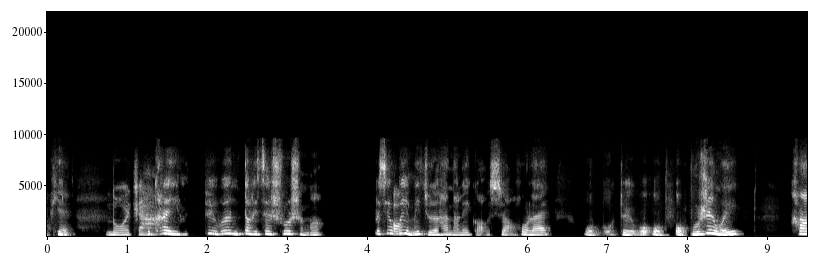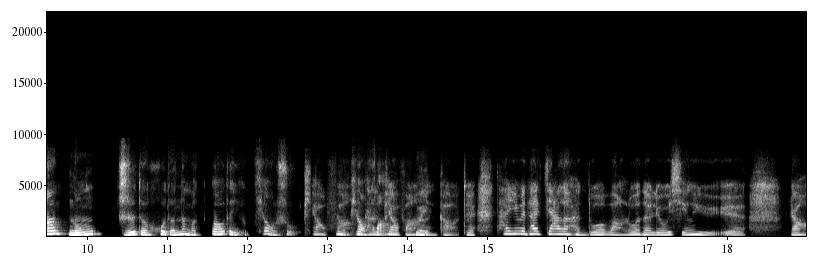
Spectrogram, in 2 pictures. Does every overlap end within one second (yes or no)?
no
